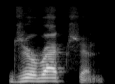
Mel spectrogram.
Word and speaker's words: Direxion: My favorite products are from Direction, and that's spelled DIREXION, Direction.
